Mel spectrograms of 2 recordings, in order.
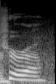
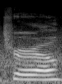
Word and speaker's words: Truro: the name of your churro churro yeah there's no ch but it's team yes it's a truro nova scotia nice beautiful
